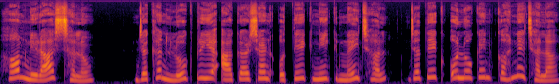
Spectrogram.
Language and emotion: Maithili, sad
